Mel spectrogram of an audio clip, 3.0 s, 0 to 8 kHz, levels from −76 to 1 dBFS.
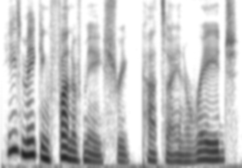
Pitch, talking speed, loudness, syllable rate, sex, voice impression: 165 Hz, 220 wpm, -17 LUFS, 4.9 syllables/s, female, very feminine, very adult-like, middle-aged, thin, tensed, slightly powerful, slightly bright, soft, very clear, fluent, cute, very intellectual, refreshing, sincere, very calm, very friendly, very reassuring, very unique, very elegant, very sweet, lively, very kind, slightly modest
